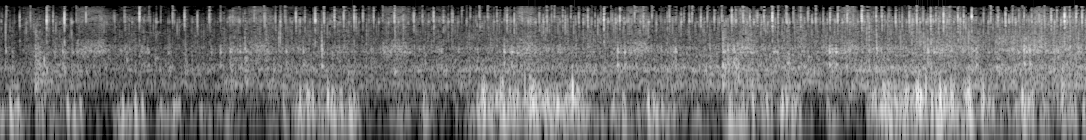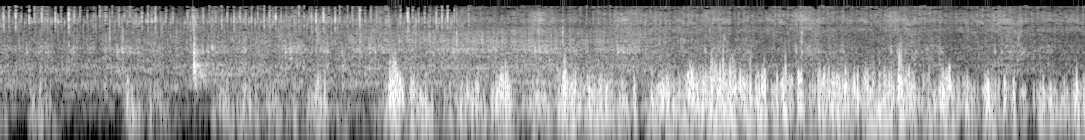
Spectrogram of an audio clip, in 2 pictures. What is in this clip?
Bike On Concrete OS
Mountain-Bike Pedalling Concrete
Concrete, Pedalling, Mountain-Bike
